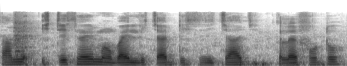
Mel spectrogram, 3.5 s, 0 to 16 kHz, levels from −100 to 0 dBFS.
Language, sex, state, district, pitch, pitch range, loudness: Hindi, male, Uttar Pradesh, Saharanpur, 115 Hz, 105-120 Hz, -20 LUFS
